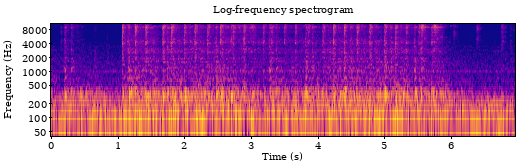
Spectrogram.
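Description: Gunshots fire in rapid bursts from a video game, heard through a television speaker.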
